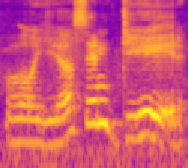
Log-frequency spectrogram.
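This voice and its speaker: A woman's voice: deep voice, very animated, very slow, mellow, exaggerated voice. A woman voicing a polite, well-spoken would-be pirate in a children's storybook, speaking in a prim, overly proper manner. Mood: mild, earnest. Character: polite, well-spoken male rascals hoping to join the crew. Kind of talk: children's storybook read-aloud.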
